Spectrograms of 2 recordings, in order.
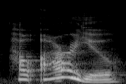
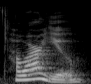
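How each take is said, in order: First: It is said high, with a lengthened "are". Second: It is said warmly with a slight pitch rise. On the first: "Even higher pitch and more length on the stress word are" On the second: "Sounds a little friendlier. I'm rising up a little bit"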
